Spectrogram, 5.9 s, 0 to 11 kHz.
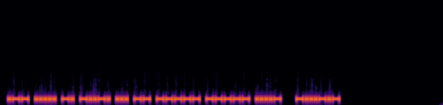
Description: Morse code, heard as a keyed tone, about 40 wpm, 700 Hz. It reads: W5N/SM004 <BK>
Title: SOTA QSO Practice 40wpm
